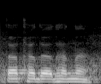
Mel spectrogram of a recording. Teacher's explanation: त थ द ध न का जो उच्चारण स्थान है यह मूल रूप से दंत है · न के उच्चारण स्थान में दांत और नासिका दोनों सहायक हैं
